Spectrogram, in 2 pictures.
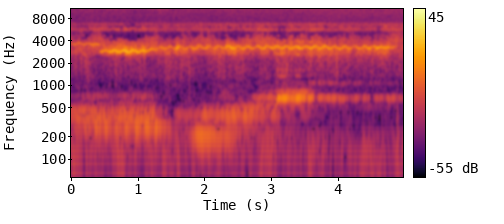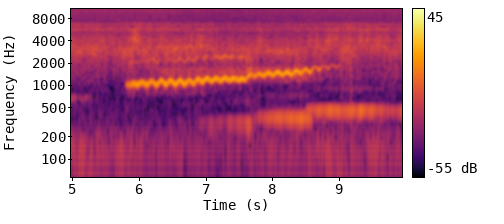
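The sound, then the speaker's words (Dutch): A man whistles a song, a wavering melody with gentle vibrato drifting over a full, sustained musical backdrop, rising slowly in pitch toward the end and sounding deeply wistful yet light and hopeful. “Hij vloot het met klanken die diep weemoedig waren, maar tegelijkertijd licht en hoopvol.”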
